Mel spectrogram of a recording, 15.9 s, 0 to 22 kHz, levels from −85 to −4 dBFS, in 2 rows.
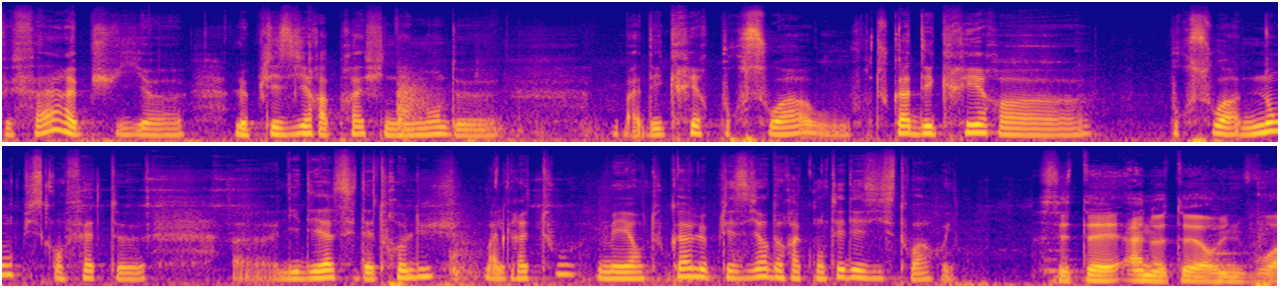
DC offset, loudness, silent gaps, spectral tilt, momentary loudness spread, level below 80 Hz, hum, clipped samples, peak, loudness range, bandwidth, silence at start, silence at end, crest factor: under 0.1%; -18 LUFS; none; -5.5 dB/octave; 14 LU; -36 dBFS; none; under 0.1%; 0 dBFS; 3 LU; 18.5 kHz; 0 s; 0 s; 18 dB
